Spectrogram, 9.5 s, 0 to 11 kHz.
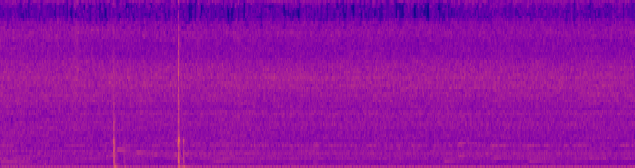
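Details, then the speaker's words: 1995 Oldsmobile Aurora after replacing a bad coil pack that caused a severe misfire: smooth, even low exhaust drone at idle with no stumble or vibration, and no blue smoke from the tailpipe. "She's running so smooth now. I really can't believe it. Yeah, it's hard to tell on camera, but it is really smooth now. There's no vibration."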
